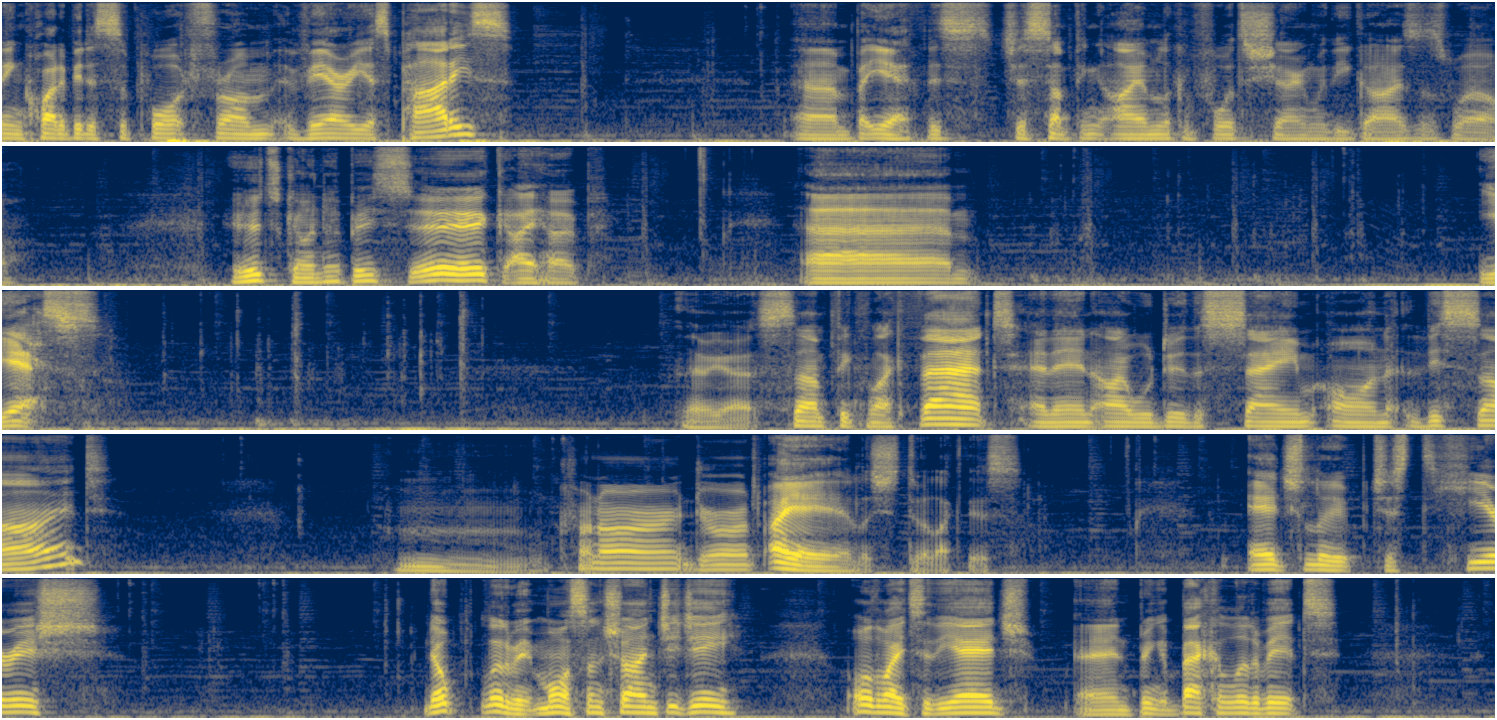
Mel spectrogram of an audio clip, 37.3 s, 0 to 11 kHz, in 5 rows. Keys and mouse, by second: 0.9 2, 1.8 shift+middle click, 3.3 alt+click, 4.0 alt+shift+click, 4.6 middle click, 5.5 z, 6.9 1, 8.2 c, 12.8 click, 13.4 z, 14.6 KP_3, 14.9 KP_1, 15.7 shift+middle click, 16.4 s, 16.9-18.4 shift+middle drag, 18.7 shift+middle click, 20.1 z, 22.0 ctrl+r, 24.4 z, 27.2 ctrl+r, 29.7 z, 30.4 z, 32.2 click, 32.5 g, 36.0 2.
